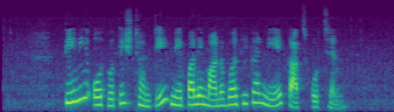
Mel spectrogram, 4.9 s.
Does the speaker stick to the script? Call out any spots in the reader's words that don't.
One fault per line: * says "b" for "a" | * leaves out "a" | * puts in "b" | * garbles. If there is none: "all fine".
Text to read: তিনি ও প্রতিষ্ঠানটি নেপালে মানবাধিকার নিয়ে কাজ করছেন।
all fine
